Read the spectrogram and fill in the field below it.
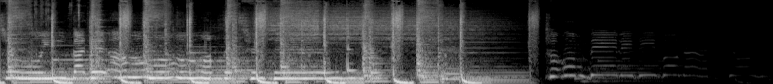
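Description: No technical faults can be heard in the signal, and the smooth fade-out that begins at around four and a half seconds and runs to the end tapers the level gradually without any click or hard edge.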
